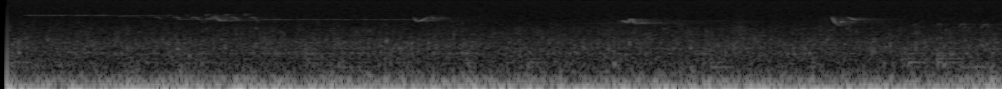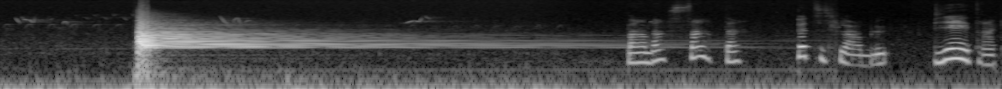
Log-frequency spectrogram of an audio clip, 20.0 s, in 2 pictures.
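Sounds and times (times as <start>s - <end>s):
songbird whistling and chirping: 0.2s - 4.6s
low hum: 0.2s - 19.4s.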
